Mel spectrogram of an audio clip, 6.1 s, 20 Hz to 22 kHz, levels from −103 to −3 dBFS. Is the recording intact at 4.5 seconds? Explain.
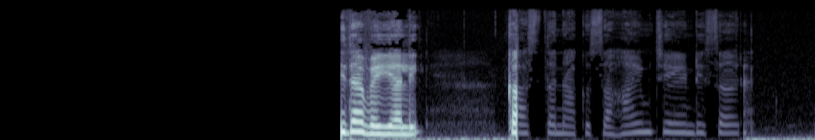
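No. From 3.88 to 5.59 s the speech nearly vanishes, dropping by about 36 dB to a faint residue. The likely cause is one channel inverted: with one stereo side's polarity reversed, the shared centre content cancels when the two channels are summed to mono.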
